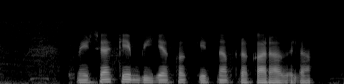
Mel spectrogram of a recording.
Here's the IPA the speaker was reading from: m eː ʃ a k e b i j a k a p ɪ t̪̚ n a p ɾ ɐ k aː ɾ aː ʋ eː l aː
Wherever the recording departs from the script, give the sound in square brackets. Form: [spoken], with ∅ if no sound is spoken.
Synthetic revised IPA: m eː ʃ a k e b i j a k a [k] ɪ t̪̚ n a p ɾ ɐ k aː ɾ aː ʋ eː l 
